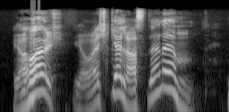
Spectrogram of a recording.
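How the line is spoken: Plain. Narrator (Turkish): dedi tilki

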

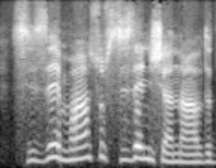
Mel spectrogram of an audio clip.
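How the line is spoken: Several voices shouting. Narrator (Turkish): diye bağırıyorlardı

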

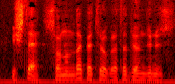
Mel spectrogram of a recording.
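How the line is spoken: Plain. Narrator (Turkish): dedi

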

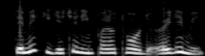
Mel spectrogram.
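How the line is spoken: Plain. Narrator (Turkish): dedi

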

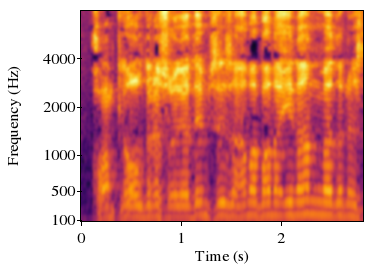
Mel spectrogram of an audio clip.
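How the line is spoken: Shouted angrily. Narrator (Turkish): diye öfkeyle bağırdı Galta

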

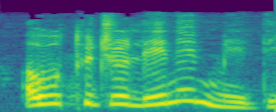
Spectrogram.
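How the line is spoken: Crying out. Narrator (Turkish): diye haykırdı

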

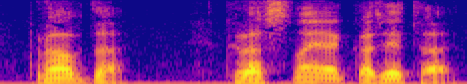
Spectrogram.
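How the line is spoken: Shouting. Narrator (Turkish): diye bağırıyordu

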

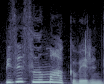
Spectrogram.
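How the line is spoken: Begged. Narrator (Turkish): diye yalvardım

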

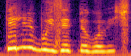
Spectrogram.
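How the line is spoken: Plain. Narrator (Turkish): dedi Azra

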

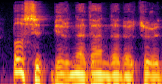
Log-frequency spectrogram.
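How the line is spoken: Low-voiced reply. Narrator (Turkish): diye cevap verdi Alan alçak sesle

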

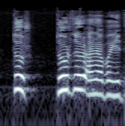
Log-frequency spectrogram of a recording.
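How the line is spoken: Shouted. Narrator (Turkish): diye bağırdı

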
